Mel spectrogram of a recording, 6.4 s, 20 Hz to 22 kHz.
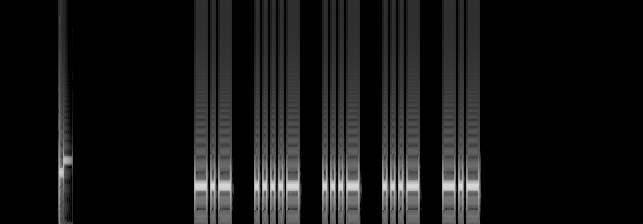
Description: Morse code, heard as a keyed tone, about 30 wpm, spaced as for 22 wpm, 700 Hz. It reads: K4VVK
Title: USA Call Signs - 5 Characters - 2x Character Spacing - 30wpm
